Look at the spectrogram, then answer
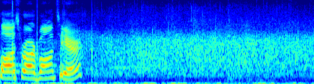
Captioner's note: applause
